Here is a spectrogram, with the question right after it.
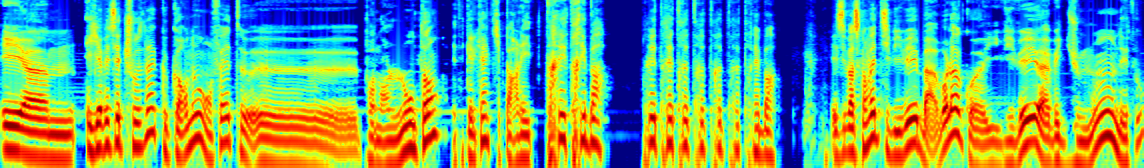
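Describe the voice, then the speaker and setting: A man's dark, mellow tone with very wide pitch swings at a moderate pace, dry and close with no echo. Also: medium pitch for a man, very clean recording, silent background. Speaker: VRChat roleplay streamer. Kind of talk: casual live-stream chat. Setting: live stream from home apartment. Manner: loud; hesitant, many fillers.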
